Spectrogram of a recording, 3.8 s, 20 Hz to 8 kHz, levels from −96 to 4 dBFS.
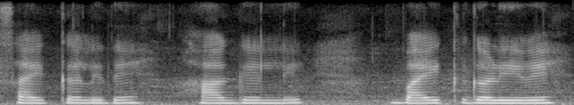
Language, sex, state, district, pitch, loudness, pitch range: Kannada, female, Karnataka, Bidar, 205 Hz, -15 LUFS, 200-215 Hz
